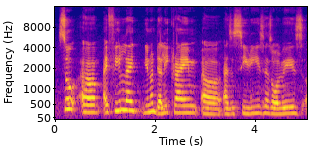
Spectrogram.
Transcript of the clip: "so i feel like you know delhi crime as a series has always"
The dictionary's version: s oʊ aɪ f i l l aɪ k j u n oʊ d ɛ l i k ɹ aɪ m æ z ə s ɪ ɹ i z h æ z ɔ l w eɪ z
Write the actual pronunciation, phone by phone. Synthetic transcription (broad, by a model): s oʊ aɪ f i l l aɪ k j u n oʊ d ɛ l i k ɹ aɪ m æ z ə s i ɹ i z h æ z ɔ l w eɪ z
